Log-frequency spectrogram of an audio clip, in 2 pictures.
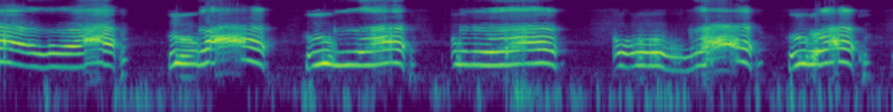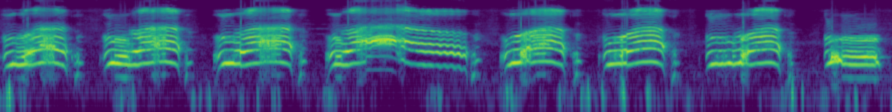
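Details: Loud, rhythmic cry of a newborn baby in repeated bursts of about one a second, with brief breaths between, in a quiet room; sustained newborn crying.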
